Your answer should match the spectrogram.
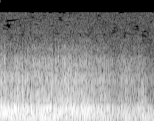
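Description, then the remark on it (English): A loud, sustained explosion from explosives rained down by a spaceship rumbles with a deep, roaring low end and a crackling wash on top, holding steady before easing slightly toward the end. No voices are heard. “Evidently abandoned by their would-be protector, Buzz and Happy vainly try to fire space guns at Baccarati as the evil prince rains explosives all around them.”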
